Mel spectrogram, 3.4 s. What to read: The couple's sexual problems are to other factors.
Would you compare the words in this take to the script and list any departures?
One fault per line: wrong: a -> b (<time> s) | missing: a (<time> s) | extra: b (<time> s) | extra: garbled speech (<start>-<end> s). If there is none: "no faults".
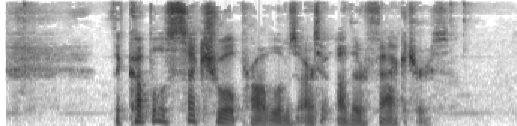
no faults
